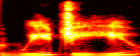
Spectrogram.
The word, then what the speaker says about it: Ouija: Wikipedia actually says ouija and it explains that the belief has always been that the word ouiji or ouija comes from the French oi and German ja. The words for yes and I might even be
